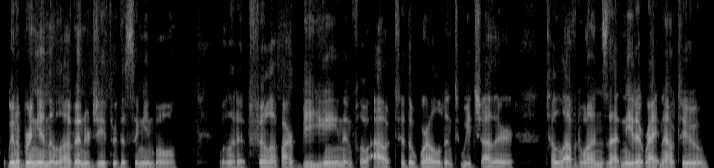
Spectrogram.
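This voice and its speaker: A man with a low morning voice hosting a live spiritual reading stream, chatting casually in a giddy, effusive way. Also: little pitch movement, normal speed, dry recording. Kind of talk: casual livestream chat with meditation guidance.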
